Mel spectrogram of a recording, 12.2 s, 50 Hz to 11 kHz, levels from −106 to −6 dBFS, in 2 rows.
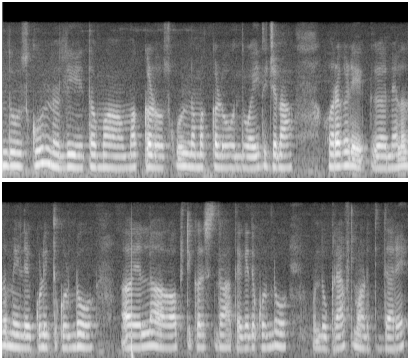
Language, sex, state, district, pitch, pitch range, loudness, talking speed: Kannada, female, Karnataka, Gulbarga, 190 Hz, 185-200 Hz, -20 LUFS, 105 wpm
